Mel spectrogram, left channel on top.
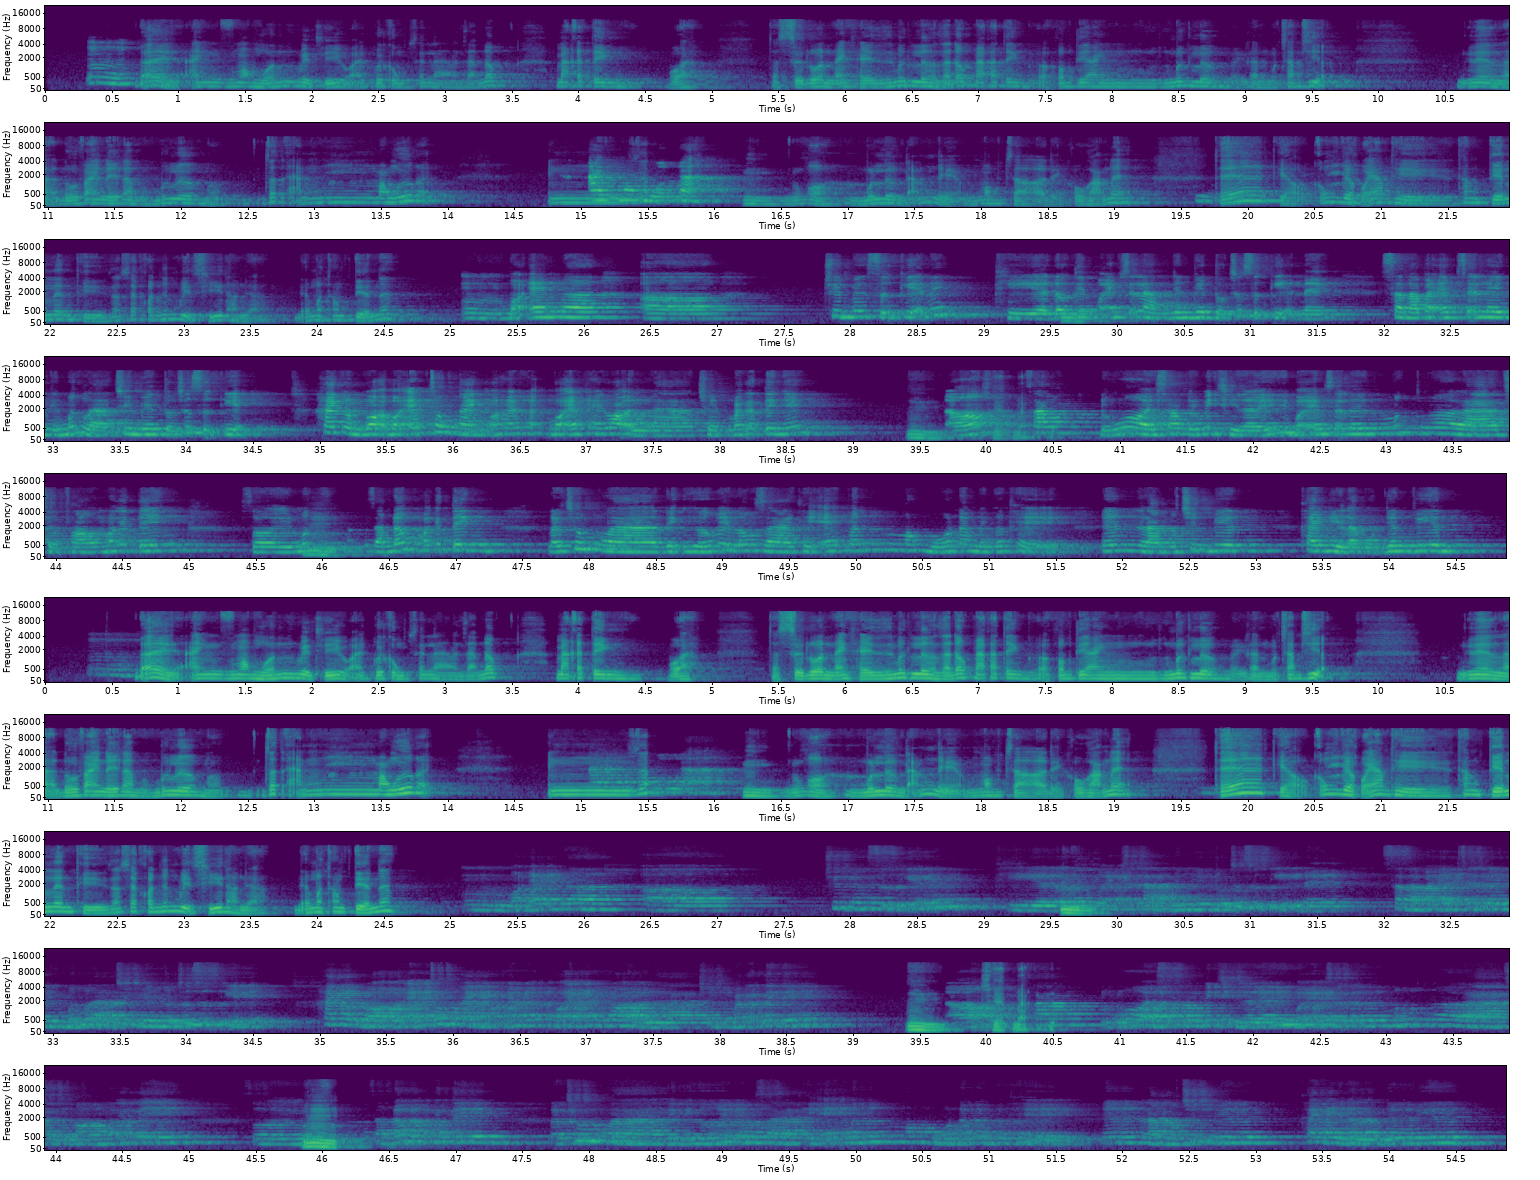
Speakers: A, on the left; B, on the right.
A: ừ
B: đấy anh mong muốn vị trí của anh cuối cùng sẽ là giám đốc marketing wow. thật sự luôn anh thấy mức lương giám đốc marketing ở công ty anh mức lương phải gần một trăm triệu nên là đối với anh đấy là một mức lương mà rất đáng mong ước đấy anh
A: ai cũng mong
B: rất
A: muốn mà
B: Ừ, đúng rồi, muốn lương đẳng để mong chờ để cố gắng đấy.
A: ừ.
B: Thế kiểu công việc của em thì thăng tiến lên thì nó sẽ có những vị trí nào nhỉ? Nếu mà thăng tiến đấy.
A: Ừ, bọn em ờ, ờ, chuyên viên sự kiện ấy thì à, đầu
B: Ừ,
A: tiên bọn em sẽ làm nhân viên tổ chức sự kiện này sau đó bọn em sẽ lên cái mức là chuyên viên tổ chức sự kiện hay còn gọi bọn em trong ngành bọn em bọn em hay gọi là trade marketing ấy
B: ừ,
A: đó
B: chết mẹ.
A: sau đúng rồi sau cái vị trí đấy thì bọn em sẽ lên mức ờ, là trưởng phòng marketing rồi mức
B: Ừ,
A: giám đốc marketing nói chung là định hướng về lâu dài thì em vẫn mong muốn là mình có thể nên là một chuyên viên thay vì là một nhân viên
